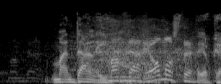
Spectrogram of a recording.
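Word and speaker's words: Mamdani: But vision matters and Mandami said it right. Right. Mandani.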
